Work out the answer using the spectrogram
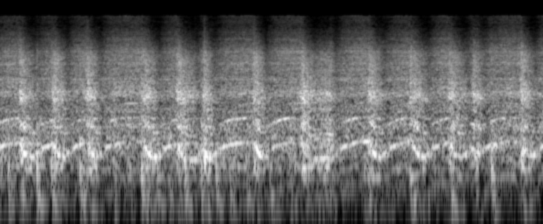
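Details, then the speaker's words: Vitamix blender blending a thick mix such as hummus: a loud motor whir that bogs and recovers, a growl that sounds broken but is expected. Normal blender growl under heavy load. "also i will say when you're making thicker consistencies like ice cream or peanut butter or hummus or anything like really thick the machine will make a growling sound sounds like it's broken but that's exactly what you want it to do"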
